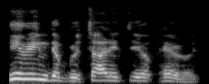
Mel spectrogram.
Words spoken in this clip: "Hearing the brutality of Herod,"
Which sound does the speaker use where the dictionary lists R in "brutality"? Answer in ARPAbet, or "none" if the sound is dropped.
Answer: R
